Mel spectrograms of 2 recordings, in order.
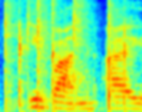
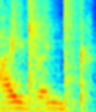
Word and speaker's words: Ivan: Ivan, I'm so used to Ivan. In the UK, it's Ivan. I'm just so used to it. That's how you pronounce it here.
